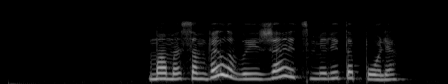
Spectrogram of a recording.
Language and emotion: Russian, positive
